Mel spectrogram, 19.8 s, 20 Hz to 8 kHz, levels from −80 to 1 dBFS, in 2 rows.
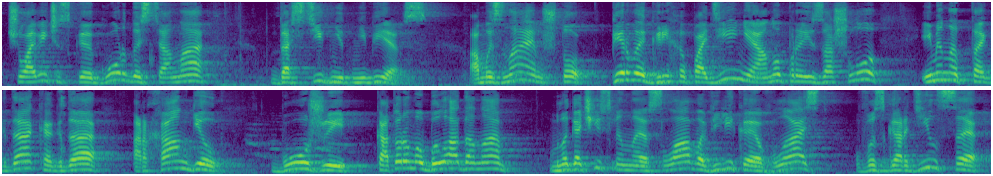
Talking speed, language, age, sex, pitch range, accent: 80 wpm, Russian, 40-59, male, 165-230 Hz, native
